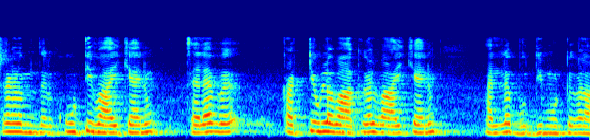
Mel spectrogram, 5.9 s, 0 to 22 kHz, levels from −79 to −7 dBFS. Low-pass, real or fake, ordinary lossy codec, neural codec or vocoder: 7.2 kHz; real; none; none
